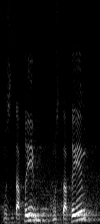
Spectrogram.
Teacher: termasuk lisan pangkal ya atau Pangkal lisan yang dekat ke tenggorokan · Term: huruf qaf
